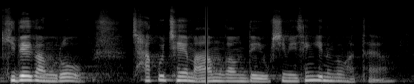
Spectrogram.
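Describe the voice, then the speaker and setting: A man with a high pitch and a dark, mellow tone. His intonation stays fairly even. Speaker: pastor. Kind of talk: sermon.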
